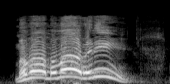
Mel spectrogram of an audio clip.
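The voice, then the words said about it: Shouting. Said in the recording (Spanish): “¿Por qué gritas así?”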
